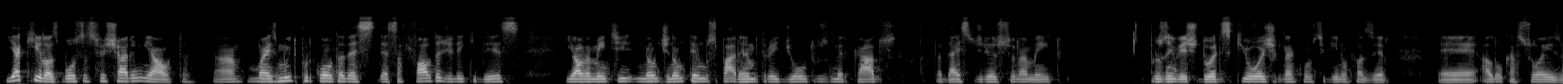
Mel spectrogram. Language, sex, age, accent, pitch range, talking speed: Portuguese, male, 40-59, Brazilian, 115-135 Hz, 160 wpm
